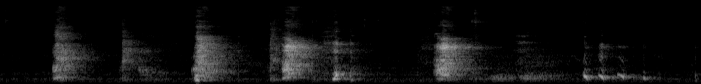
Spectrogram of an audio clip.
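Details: A roughly 9-week-old female Boston Terrier puppy gives a string of sharp, high yapping barks at uneven intervals while going crazy at herself in a mirror.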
